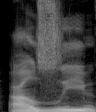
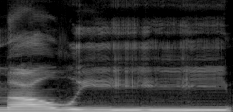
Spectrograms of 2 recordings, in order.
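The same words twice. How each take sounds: First: The consonant is a plain z sound. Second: The consonant is made with the tongue between teeth. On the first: The speaker calls it wrong. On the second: The speaker calls it right.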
